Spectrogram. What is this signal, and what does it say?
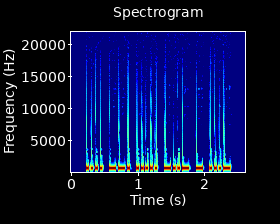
Morse code, heard as a keyed tone, about 36 wpm, 700 Hz. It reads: HG5XTV
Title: DXCC-100 Call Signs - 6 Characters - Repeated 2x - 35wpm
